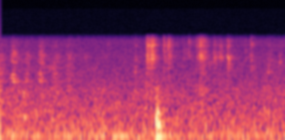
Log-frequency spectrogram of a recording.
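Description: A pet dog making faint sounds in the room, with a few short clicks and rustles about halfway through.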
